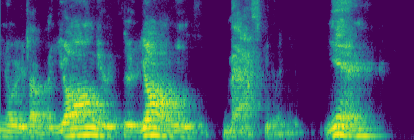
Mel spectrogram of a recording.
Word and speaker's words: yang: sound like you know what you're talking about Yong the yangong is masculine Yin Yin yiny now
